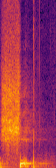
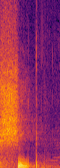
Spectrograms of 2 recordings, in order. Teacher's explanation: ship has that short I sound sheep has the longer e sound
